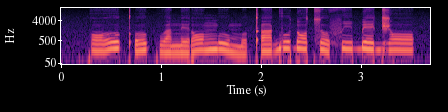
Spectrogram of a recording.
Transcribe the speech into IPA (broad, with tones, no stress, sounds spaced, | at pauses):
k ɔ˨ ɣ ʊ˦ kʼ ʊ˨˦ kʷ a˨ n ɪ˨ ɾ ɔ˦ ŋ u˦˨ m ʊ˨ kʼ a˦ ɡ u˦ ɗ ɔ˦ t͡s ʊ˦˨ f i˦ ɓ e˦ d͡ʒ ɔ˦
